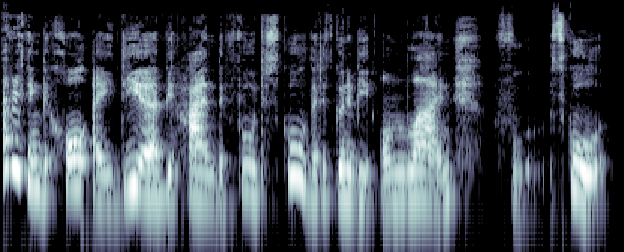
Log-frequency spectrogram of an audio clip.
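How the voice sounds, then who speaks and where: A woman's voice: on the low side, expressive, a little slow, darkish tone, breathy edge. Upbeat woman hosting a nutrition podcast. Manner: upbeat and enthusiastic, with a few slips and restarts. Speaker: podcast host and nutrition coach. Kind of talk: casual solo podcast talk.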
